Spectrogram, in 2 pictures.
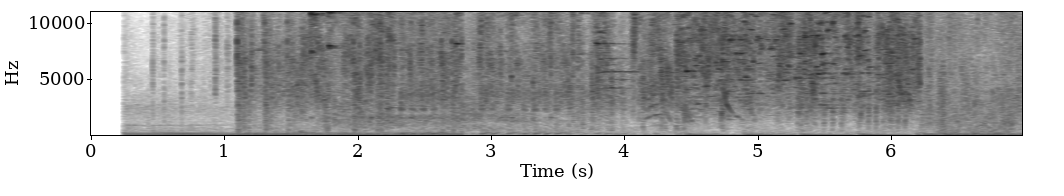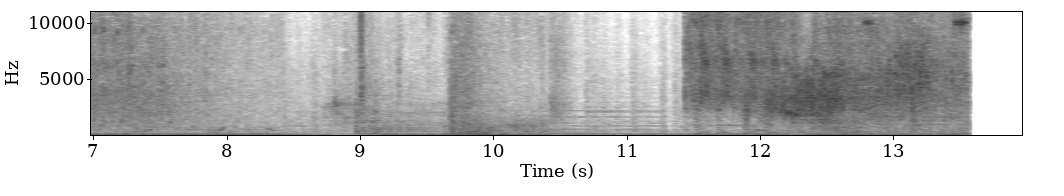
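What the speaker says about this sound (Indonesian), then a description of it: "3 orang yang membawa senjata lengkap dan langsung memberondong Frank dengan tembakan" Rapid bursts of gunfire crackle and pop in loud, dense volleys, with brief pauses between salvos and sharp impacts.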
